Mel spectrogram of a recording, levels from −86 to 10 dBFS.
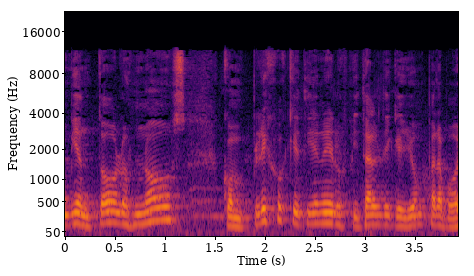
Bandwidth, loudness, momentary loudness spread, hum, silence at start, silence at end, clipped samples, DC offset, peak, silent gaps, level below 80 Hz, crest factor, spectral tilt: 13 kHz; -23 LUFS; 4 LU; none; 0 s; 0 s; under 0.1%; under 0.1%; -8 dBFS; none; -52 dBFS; 16 dB; -5 dB/octave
